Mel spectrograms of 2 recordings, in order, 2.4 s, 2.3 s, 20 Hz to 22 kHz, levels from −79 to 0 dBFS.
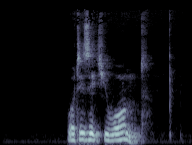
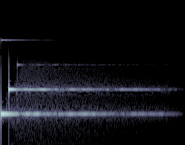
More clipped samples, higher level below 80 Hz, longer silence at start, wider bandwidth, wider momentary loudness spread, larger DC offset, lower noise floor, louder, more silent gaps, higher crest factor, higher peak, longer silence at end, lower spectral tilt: neither; first, -60 dBFS vs -78 dBFS; first, 0.85 s vs 0 s; first, 17 kHz vs 7.6 kHz; second, 17 LU vs 20 LU; neither; first, -68 dBFS vs -47 dBFS; first, -23 LUFS vs -28 LUFS; neither; about the same, 18 dB vs 20 dB; about the same, -8 dBFS vs -8 dBFS; first, 0.55 s vs 0.25 s; first, -5 dB/octave vs 1.5 dB/octave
